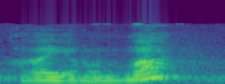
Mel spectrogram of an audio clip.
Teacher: ما دام الراء هنا عليها الضمة يبقى لفظ الجلالة هنا مفخم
